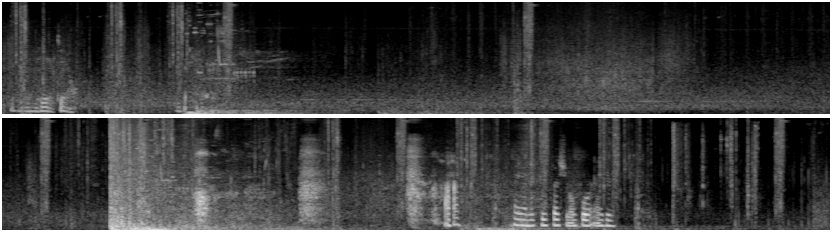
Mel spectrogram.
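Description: Footsteps patter quickly over grass and gravel.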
